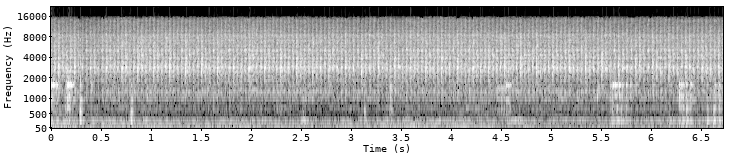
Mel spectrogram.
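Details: Land Rover Discovery 1 300Tdi diesel at idle: deep rumble with sharp, uneven knocks standing out every second or so; cause unknown.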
